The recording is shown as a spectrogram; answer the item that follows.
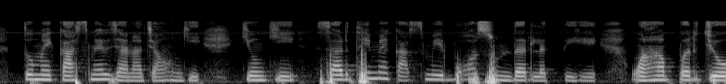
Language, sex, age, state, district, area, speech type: Hindi, female, 30-45, Rajasthan, Jodhpur, rural, spontaneous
